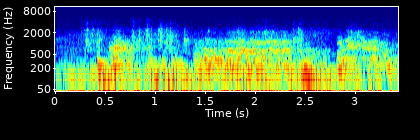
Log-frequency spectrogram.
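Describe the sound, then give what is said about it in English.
A dog, Fred Harlan's dog, growls low and menacingly, a steady rumbling snarl that holds for about three seconds with a brief dip before rising again. “Seems to be no one here but the dog.”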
